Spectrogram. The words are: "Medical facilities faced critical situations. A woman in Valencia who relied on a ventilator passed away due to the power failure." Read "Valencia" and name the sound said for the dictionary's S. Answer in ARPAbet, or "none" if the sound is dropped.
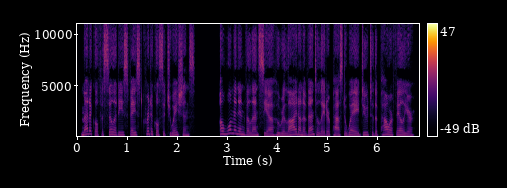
S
